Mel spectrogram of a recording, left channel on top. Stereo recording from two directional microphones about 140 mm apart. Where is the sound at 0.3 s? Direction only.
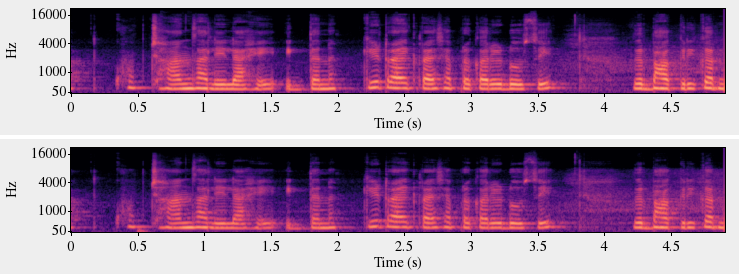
20° left (ahead or behind).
